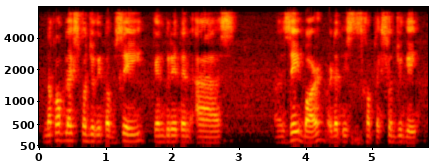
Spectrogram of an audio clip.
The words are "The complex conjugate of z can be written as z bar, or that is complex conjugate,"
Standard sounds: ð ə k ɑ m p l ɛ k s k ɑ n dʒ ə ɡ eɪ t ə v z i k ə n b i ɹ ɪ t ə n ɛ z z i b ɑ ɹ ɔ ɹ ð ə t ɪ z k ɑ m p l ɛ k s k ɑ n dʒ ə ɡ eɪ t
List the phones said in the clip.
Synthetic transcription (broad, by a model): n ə k ɑ m p l ɛ k s k ɑ n dʒ ə ɡ eɪ t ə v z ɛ k ə n b i ɹ ɪ t ə n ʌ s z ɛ b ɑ ɹ ɔ ɹ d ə t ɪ s k ɑ m p l ɛ k s k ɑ n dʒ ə ɡ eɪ t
